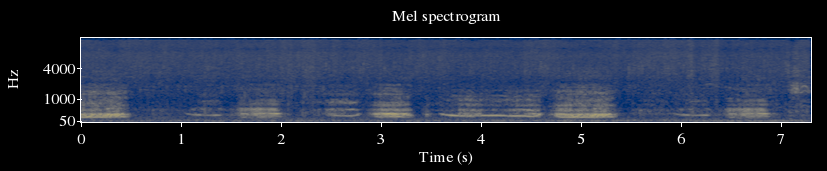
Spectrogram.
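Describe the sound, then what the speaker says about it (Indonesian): A rhinoceros calls in a series of deep, moaning, grunting bursts with short pauses between them. The calls are close and fairly loud, with no talking. "Suara badak adik-adik."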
